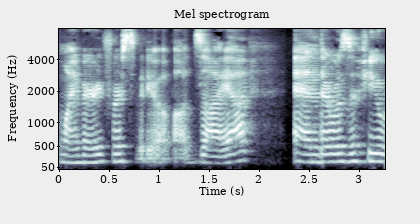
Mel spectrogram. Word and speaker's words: Zyia: me too that was exactly how I was pronouncing I was saying Zia throughout my very first video about Zaya and there was a few reps in the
